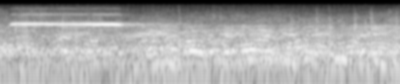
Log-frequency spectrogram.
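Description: A whistle, of the kind a referee blows, sounds once as a steady shrill note for about a second. The murmur of a stadium crowd runs under it.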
